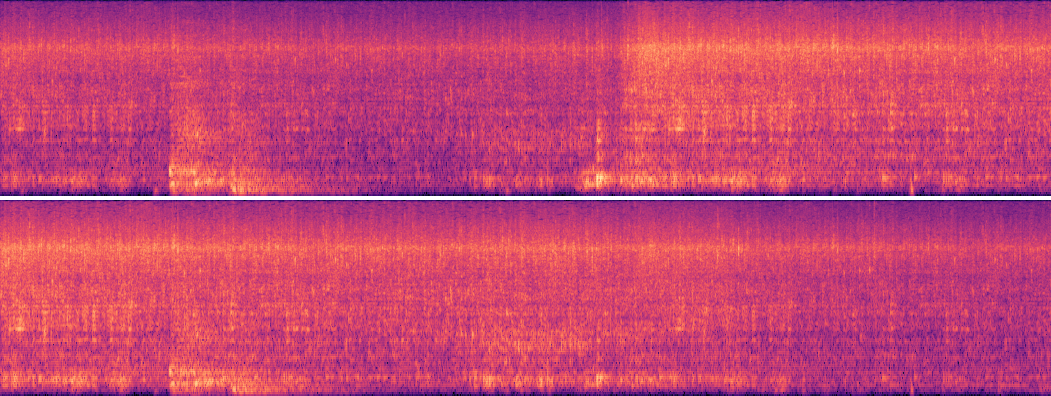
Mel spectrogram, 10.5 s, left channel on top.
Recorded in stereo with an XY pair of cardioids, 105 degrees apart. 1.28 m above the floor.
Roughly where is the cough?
Ahead.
